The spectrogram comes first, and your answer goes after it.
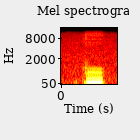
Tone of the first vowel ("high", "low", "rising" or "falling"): high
